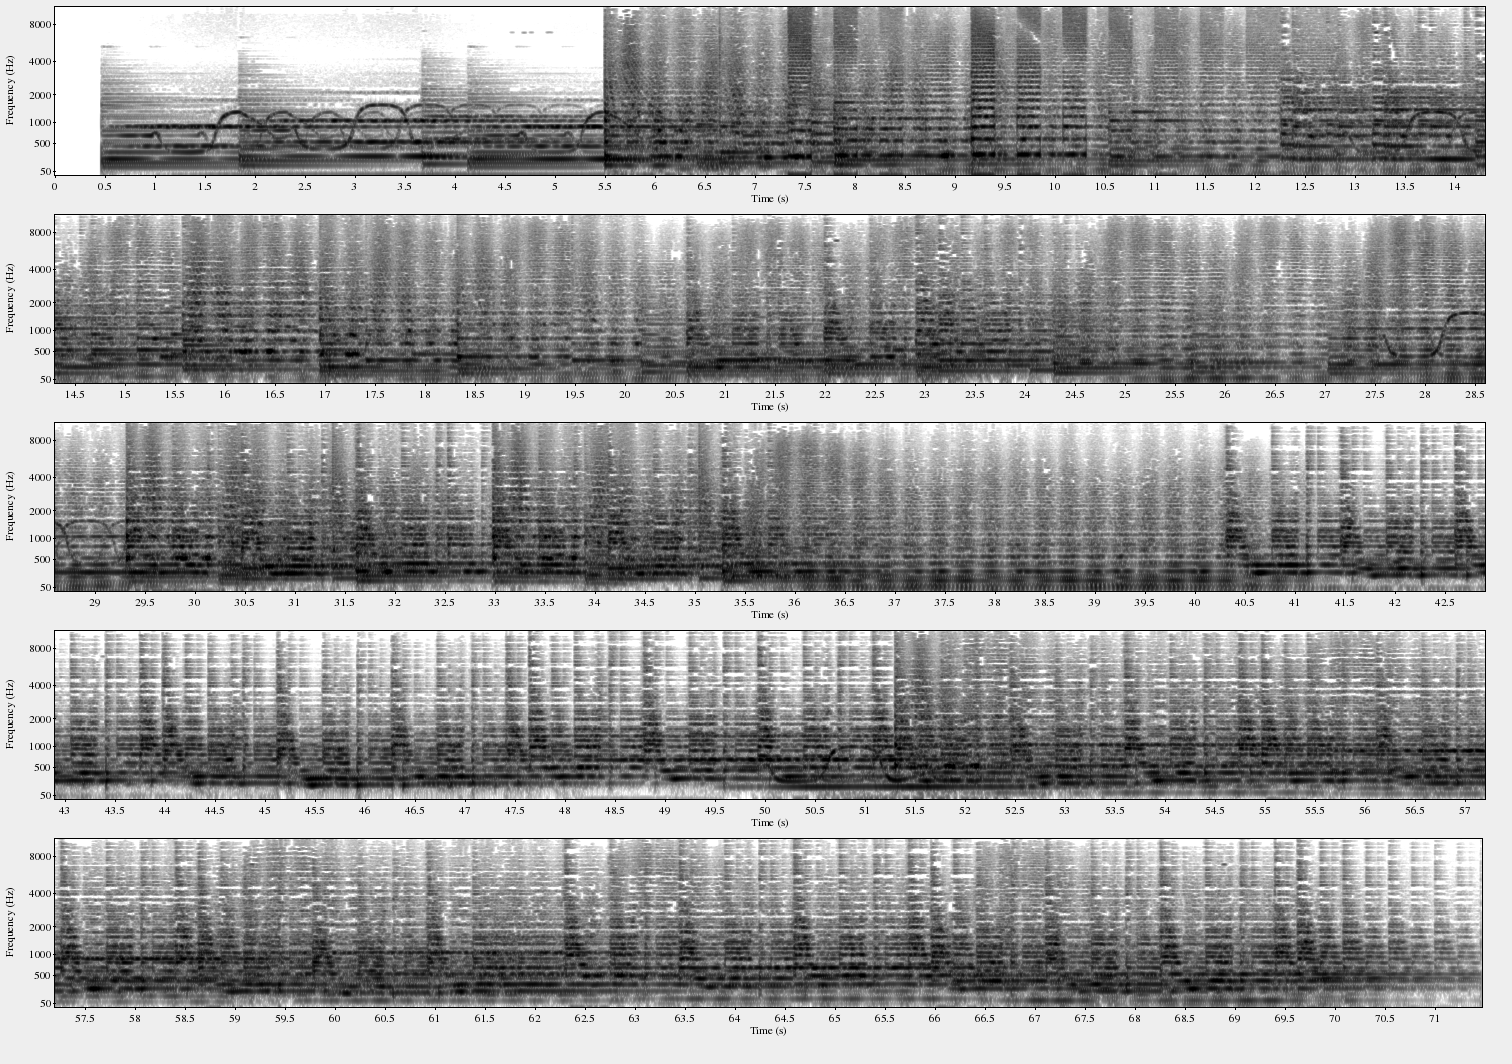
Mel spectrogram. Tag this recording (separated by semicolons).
ambient; film; soundtrack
